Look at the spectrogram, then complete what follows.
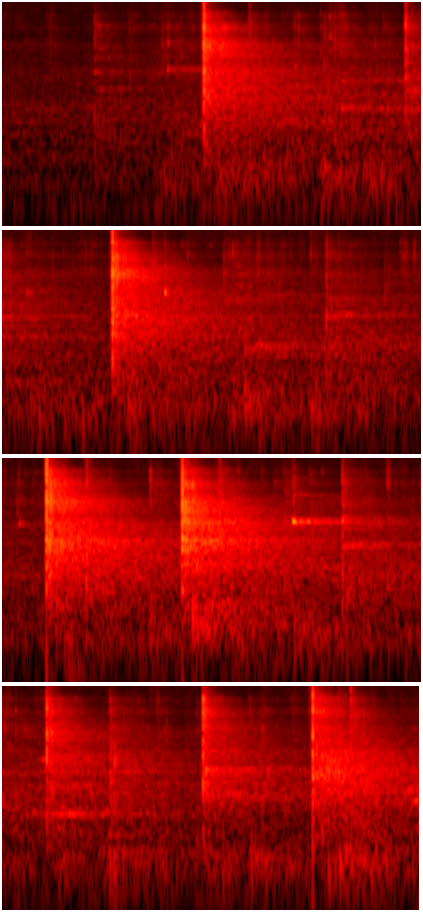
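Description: Badminton rally: a shuttlecock is struck by rackets about seven times, each hit a sharp crack that rings on in the large hall. Short squeaks of court shoes on the floor come between the hits.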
